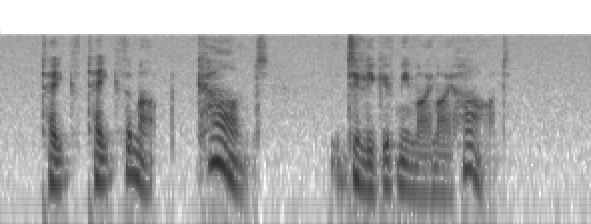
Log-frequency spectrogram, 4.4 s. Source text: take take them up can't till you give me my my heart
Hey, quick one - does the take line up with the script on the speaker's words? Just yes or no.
yes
